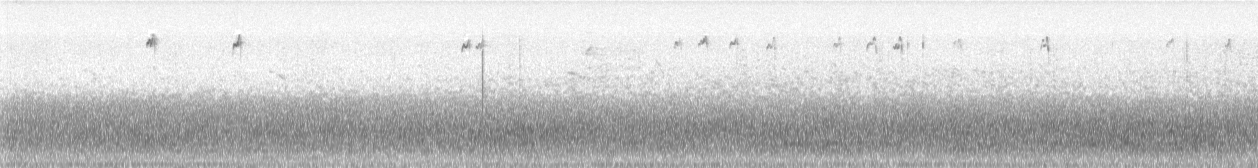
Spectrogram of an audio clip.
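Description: Small birds giving short, high chirps, scattered irregularly over a steady rushing background noise.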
